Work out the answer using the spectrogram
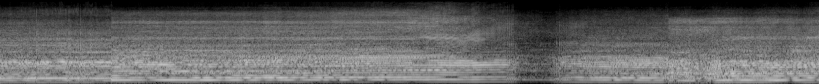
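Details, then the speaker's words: Cheap Chinese 50cc two-stroke pocket bike, just got running after choke direction changed: steady buzzy note holding revs, with a brief dip midway that recovers cleanly; running properly. "if this isn't one of the best spends of fifty bucks and I don't know what is"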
